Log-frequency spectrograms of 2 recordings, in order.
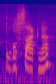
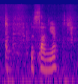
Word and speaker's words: lasagna: Now I don't often make lasagne. Yes, I know I said it wrong. Lasagna.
